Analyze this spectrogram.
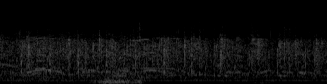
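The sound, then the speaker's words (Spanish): Sustained applause from a crowd at a preacher's call, a dense, steady patter of many hands clapping at once, fairly loud, with faint voices mixed in. “Dice amén o no, deme ese aplaudir, aunque sea deme ese, vaya.”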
